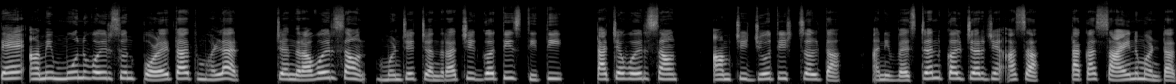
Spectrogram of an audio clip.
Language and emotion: Goan Konkani, neutral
